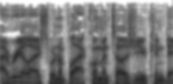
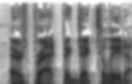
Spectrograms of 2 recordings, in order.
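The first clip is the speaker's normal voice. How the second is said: name said run together with no pause before it. Introducing people each morning, no pause in Brett Big Dick Toledo. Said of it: "I don't comma that. I don't put a pause on that".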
